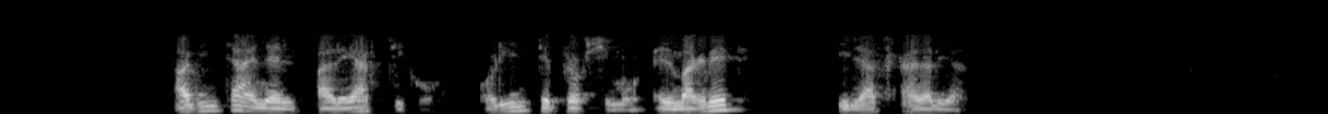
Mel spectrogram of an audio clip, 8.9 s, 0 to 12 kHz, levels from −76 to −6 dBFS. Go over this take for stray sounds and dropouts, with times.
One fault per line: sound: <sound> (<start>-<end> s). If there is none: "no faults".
no faults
